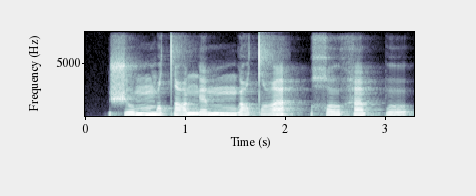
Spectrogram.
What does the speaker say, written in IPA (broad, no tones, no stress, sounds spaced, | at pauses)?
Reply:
ʃ o mː ʌ tˤ ɾ o u̯ ŋ ɛ mː u tˤ a | χ o h a pː o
